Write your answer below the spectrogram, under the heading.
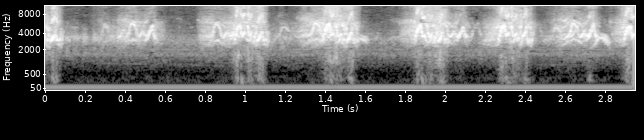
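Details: Evening feeding of ospreys at a camera-watched nest, 18 June 2020. Loud, harsh high chirps in quick succession, about two each second, over a steady low hum.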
